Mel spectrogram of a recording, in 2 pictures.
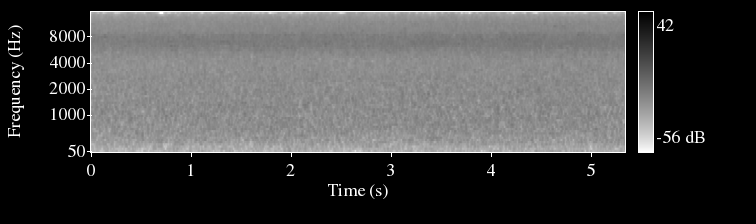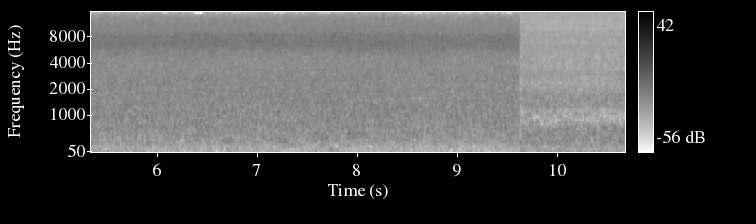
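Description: A shallow river rushes loudly over rocks.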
